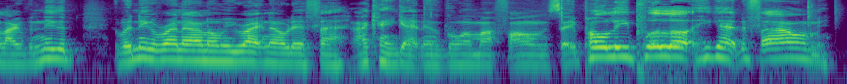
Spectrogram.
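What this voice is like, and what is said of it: Atlanta, Georgia accent. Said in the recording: “That young man there is from Atlanta, Georgia. ... they do have a similar way of speaking ... that's 100% ATL right there ... That's the Atlanta accent”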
